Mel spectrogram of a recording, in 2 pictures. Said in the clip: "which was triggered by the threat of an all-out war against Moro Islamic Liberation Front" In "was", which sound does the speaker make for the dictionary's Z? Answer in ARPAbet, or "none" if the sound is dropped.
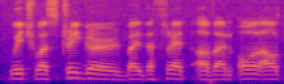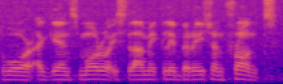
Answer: S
